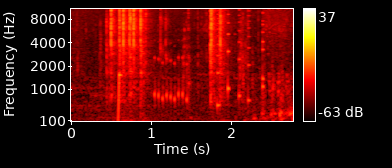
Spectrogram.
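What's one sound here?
Short electronic blips chime in quick succession.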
